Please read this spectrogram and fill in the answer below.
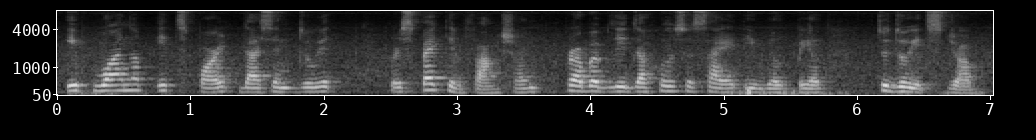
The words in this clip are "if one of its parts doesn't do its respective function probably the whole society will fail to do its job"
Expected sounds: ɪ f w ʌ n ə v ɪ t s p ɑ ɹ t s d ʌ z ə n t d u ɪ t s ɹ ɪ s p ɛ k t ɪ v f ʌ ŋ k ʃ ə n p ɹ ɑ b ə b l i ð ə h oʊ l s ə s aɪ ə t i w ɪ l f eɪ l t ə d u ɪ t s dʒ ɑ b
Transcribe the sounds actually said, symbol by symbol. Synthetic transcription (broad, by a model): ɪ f w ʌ n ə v ɪ t s p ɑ ɹ t d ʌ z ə n t d u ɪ t ɹ ɪ s p ɛ k t ɪ v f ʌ ŋ k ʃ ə n p ɹ ɑ b ə b l i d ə h oʊ l s ə s aɪ ə t i w ɪ l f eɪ l t ə d u ɪ t s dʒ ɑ b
